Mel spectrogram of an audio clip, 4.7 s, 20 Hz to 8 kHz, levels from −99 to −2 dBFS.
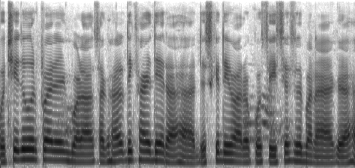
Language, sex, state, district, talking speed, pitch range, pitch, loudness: Hindi, male, Jharkhand, Garhwa, 240 wpm, 125-155 Hz, 135 Hz, -15 LUFS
